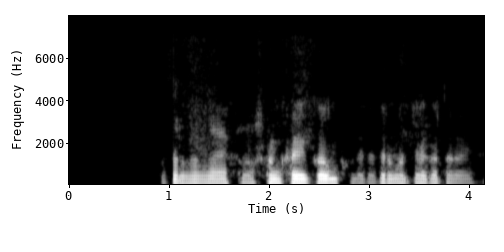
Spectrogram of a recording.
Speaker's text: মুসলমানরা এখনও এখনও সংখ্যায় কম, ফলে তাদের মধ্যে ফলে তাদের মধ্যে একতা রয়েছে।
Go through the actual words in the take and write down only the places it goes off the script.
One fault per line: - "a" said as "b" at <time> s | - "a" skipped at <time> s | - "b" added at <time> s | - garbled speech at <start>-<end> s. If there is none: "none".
- "এখনও" skipped at 1.8 s
- "ফলে তাদের মধ্যে" skipped at 3.5 s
